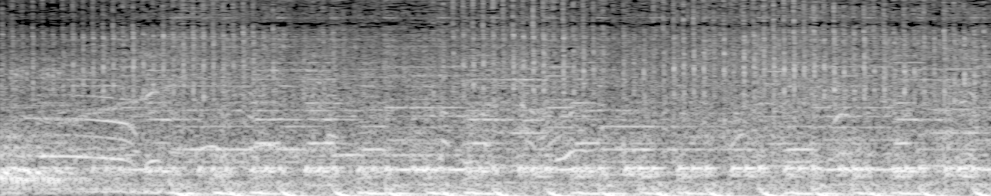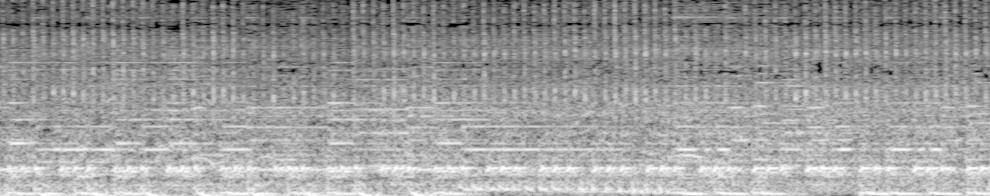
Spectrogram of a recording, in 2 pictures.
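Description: Loud DJ dance music played through a horn-loudspeaker sound system, driven by a fast, evenly pounding bass beat of about three beats a second. The bass drops out briefly about eleven seconds in, then comes back.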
